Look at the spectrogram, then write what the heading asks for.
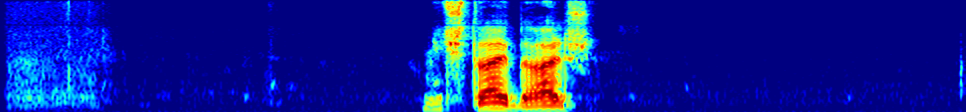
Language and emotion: Russian, neutral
